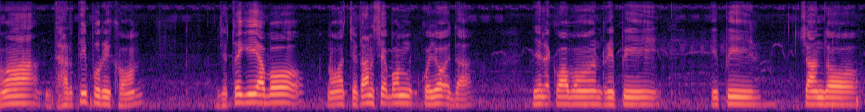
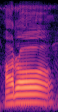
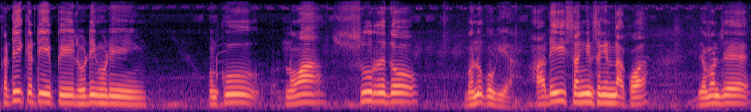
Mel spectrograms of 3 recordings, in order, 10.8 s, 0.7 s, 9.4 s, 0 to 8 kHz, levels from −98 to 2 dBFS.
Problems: background conversations at intervals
